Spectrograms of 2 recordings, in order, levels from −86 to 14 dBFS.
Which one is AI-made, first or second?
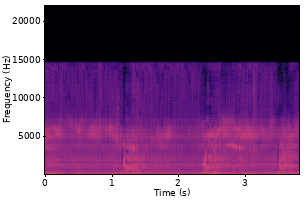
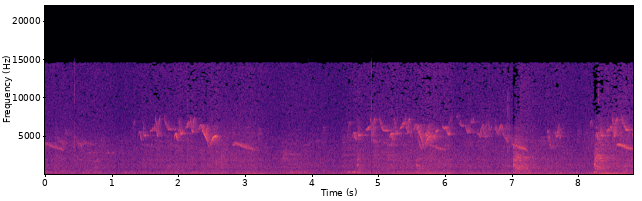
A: first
